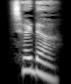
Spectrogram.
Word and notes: ಛಡ: chaḍa

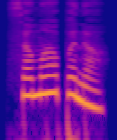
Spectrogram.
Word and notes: ಸಮಾಪನ: Kannada

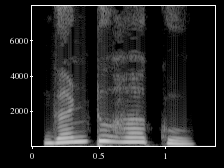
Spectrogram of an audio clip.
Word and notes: ಗುಂಡುಹಾಕು: guṇḍu hāku

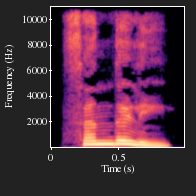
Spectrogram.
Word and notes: ಸಂದಲಿ: sandali

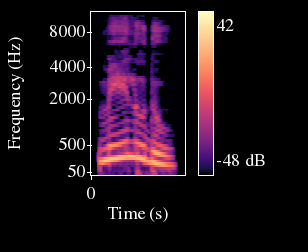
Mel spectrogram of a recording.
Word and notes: ಮೇಲುದು: mēludu

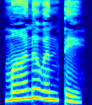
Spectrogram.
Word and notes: ಮಾನವಂತೆ: mānavante

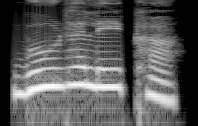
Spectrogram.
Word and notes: ಗೂಢಲೇಖ: gūḍha lēkha

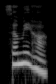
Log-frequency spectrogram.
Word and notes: ಸಮೂಹ: kannada; samūha

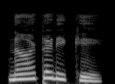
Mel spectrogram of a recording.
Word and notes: ನಾಡಾಡಿಗ: nāḍāḍiga

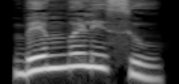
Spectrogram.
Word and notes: ಬೊಂಬಾಳಿಸು: bombāḷisu

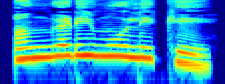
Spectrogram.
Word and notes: ಅಂಗಡಿಮೂಲಿಕೆ: aŋgaḍimūlike

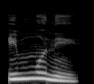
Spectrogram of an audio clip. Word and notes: ಇಮಾನಿ: kannada

